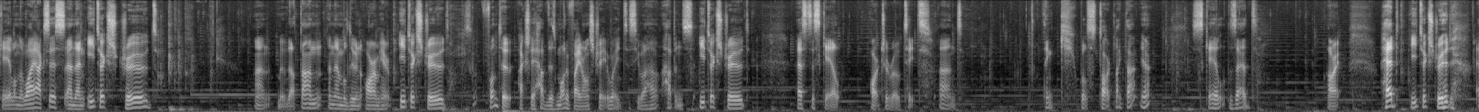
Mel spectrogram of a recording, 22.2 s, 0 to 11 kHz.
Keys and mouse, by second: 0.7 middle click, 1.2 e, 2.3 2, 2.5 a, 2.6 a, 2.9 alt+shift+click, 3.6 click, 4.6 3, 4.8 click, 5.1 middle click, 5.6 middle click, 5.8 e, 7.8 r, 9.1 g, 10.3 e, 11.5 s, 12.4 r, 13.1 g, 15.0-17.4 middle drag, 17.5 s, 19.7 middle click, 20.7 middle click, 21.0 e, 22.0 s.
